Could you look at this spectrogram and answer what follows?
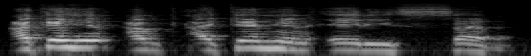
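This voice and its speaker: An older man from Haiti, a guest on a video call, speaking in a measured, reflective way with many fillers. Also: fairly high pitch, a bit bright. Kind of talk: casual interview talk.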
